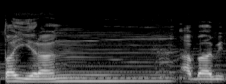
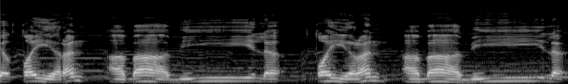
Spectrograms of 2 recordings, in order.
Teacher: यानी यहाँ पर बग़ैर गुन्ना के जल्दी पढ़ेंगे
